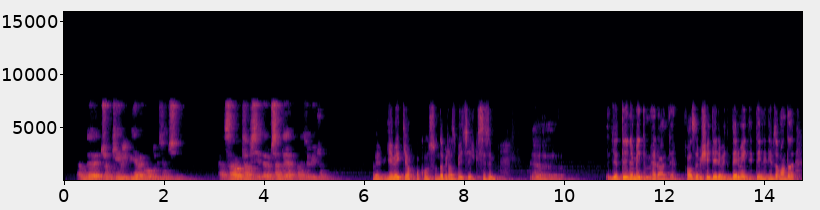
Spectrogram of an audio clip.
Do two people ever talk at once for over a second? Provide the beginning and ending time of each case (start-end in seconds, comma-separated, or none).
none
